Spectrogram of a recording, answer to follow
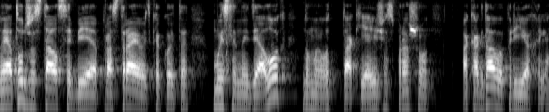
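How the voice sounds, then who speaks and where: A man speaks with a dark, mellow tone at medium pitch. His intonation is fairly even and his pace moderate. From Siberia, Russia. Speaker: podcast co-host. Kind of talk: casual chat.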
